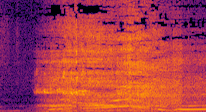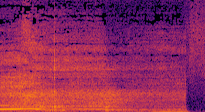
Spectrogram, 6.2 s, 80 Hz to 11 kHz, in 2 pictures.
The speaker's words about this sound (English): I'd much rather be driving the Carrera GT. I mean, this is a car that literally sounds like an F1 car.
